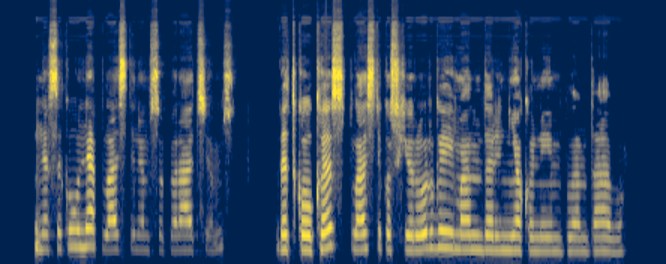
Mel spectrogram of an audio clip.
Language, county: Lithuanian, Vilnius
